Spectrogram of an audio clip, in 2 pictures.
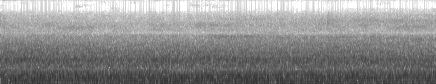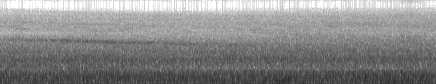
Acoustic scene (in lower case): street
